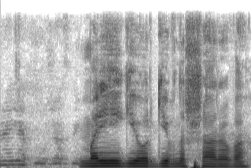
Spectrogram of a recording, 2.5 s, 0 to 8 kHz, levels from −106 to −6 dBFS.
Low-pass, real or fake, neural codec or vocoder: 7.2 kHz; fake; vocoder, 44.1 kHz, 128 mel bands every 256 samples, BigVGAN v2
